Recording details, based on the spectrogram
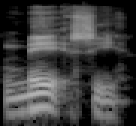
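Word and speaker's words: Maisie: Because an AE will be an A in Danish, so it's Macy.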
